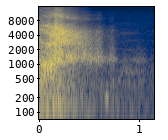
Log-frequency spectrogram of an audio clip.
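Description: A single loud, rushing whoosh of surging water, bright and hissy, swelling at once and then fading away over about a second, with no voices.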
